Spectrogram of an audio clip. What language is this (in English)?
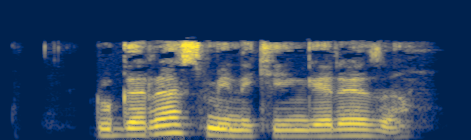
Swahili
